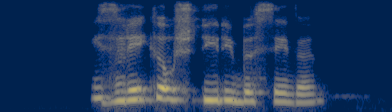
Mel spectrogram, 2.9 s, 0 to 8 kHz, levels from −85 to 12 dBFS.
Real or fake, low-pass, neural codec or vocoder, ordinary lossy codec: fake; 7.2 kHz; autoencoder, 48 kHz, 32 numbers a frame, DAC-VAE, trained on Japanese speech; Opus, 24 kbps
